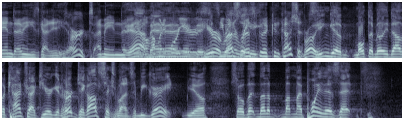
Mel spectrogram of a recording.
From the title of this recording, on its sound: Live from New Orleans, WrestleMania 34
